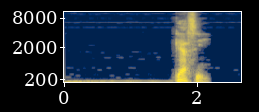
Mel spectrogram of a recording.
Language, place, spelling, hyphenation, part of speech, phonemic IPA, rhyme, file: English, Queensland, gassy, gas‧sy, adjective, /ˈɡæsi/, -æsi, En-au-gassy.ogg
- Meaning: 1. Having the nature of, or containing, gas 2. Having the nature of, or containing, gas.: Containing dissolved gas (usually carbon dioxide); fizzy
